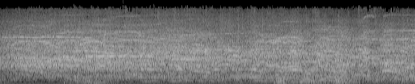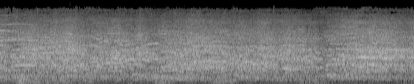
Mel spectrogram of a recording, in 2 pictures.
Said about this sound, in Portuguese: Queria pedir uma salva de palmas ao maior e melhor presidente da história desse país, Luiz Inácio Lula da Silva.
